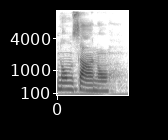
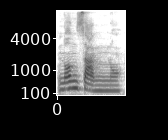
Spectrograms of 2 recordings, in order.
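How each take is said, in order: First: The n in the second word is short. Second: The n in the second word is long. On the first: The speaker calls it wrong. "que yo no digo i bimbi no- non sano" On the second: The speaker calls it right. "sino non sanno, porque es muy importante en italiano pronunciar la doble consonante"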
